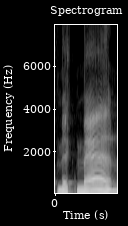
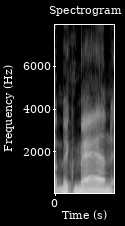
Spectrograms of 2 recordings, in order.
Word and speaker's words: McMahon: gone to one that is set up with McMahon rules. Uh McMahon is set up is spelled M C M A H O N.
